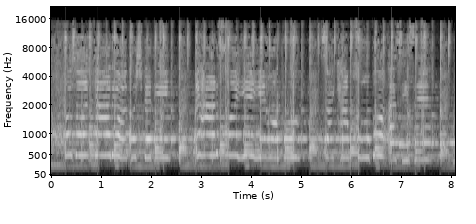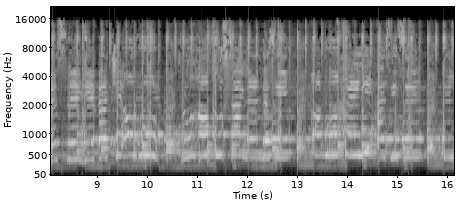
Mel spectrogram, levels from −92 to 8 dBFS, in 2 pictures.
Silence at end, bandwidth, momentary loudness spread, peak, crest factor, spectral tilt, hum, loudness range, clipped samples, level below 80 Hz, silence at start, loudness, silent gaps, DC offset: 0 s; 16 kHz; 5 LU; 0 dBFS; 16 dB; 2.5 dB/octave; none; 2 LU; under 0.1%; -76 dBFS; 0 s; -13 LUFS; none; under 0.1%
